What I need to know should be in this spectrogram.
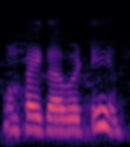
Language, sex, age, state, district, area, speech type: Telugu, female, 30-45, Andhra Pradesh, Bapatla, rural, spontaneous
